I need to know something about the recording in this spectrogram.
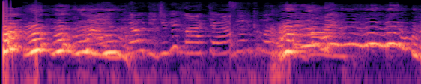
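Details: Alaskan Malamute "talking", tattling on its owner: a loud, wavering, vocal howl-talk in long modulated phrases with a short pause near the middle, a woman's voice following.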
